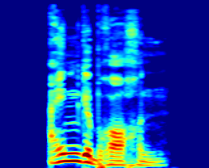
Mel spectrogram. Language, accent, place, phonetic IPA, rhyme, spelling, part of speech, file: German, Germany, Berlin, [ˈaɪ̯nɡəˌbʁɔxn̩], -aɪ̯nɡəbʁɔxn̩, eingebrochen, verb, De-eingebrochen.ogg
- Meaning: past participle of einbrechen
